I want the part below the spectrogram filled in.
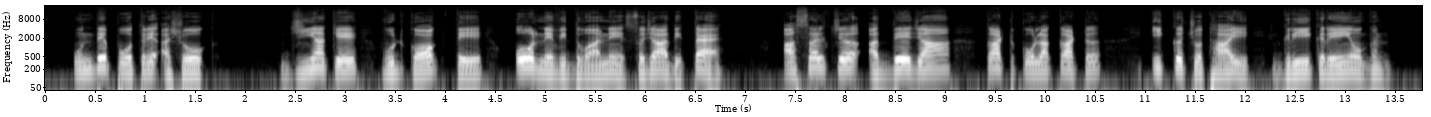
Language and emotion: Dogri, neutral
